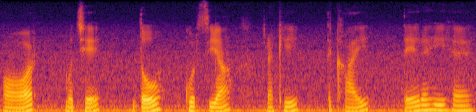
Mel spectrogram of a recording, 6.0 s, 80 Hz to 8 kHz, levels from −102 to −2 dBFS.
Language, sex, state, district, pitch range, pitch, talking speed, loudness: Hindi, male, Madhya Pradesh, Katni, 110-130 Hz, 125 Hz, 90 wpm, -18 LUFS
